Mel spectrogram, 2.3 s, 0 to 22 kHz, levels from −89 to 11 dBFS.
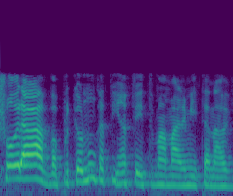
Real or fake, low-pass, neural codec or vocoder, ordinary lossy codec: real; 5.4 kHz; none; none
